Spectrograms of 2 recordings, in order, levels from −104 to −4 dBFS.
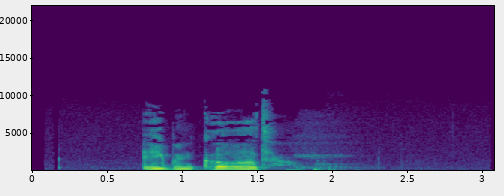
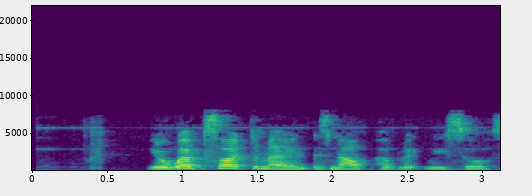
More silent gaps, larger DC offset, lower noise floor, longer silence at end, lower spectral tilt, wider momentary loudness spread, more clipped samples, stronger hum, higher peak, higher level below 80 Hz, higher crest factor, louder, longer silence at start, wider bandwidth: neither; neither; first, -77 dBFS vs -57 dBFS; first, 1.4 s vs 0 s; first, -9 dB/octave vs -4.5 dB/octave; about the same, 12 LU vs 14 LU; neither; neither; about the same, -6 dBFS vs -6 dBFS; about the same, -72 dBFS vs -68 dBFS; about the same, 22 dB vs 18 dB; about the same, -24 LUFS vs -23 LUFS; about the same, 0.75 s vs 0.8 s; about the same, 8.4 kHz vs 8 kHz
